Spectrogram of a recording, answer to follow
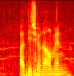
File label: "addicionalment", Catalan; in addition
